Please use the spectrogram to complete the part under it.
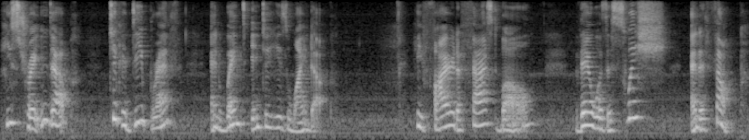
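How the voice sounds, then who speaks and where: A woman reading a children's picture book aloud in an expressive, measured storytelling manner. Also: medium pitch. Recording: echoey room with faint background noise.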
